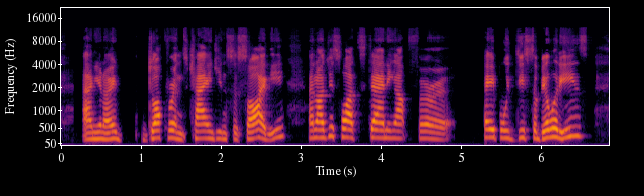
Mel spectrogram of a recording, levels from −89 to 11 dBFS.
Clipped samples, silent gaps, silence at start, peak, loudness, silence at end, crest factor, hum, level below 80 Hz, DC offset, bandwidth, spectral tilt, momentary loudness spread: under 0.1%; none; 0.3 s; -4 dBFS; -20 LUFS; 0.3 s; 16 dB; none; -72 dBFS; under 0.1%; 12.5 kHz; -5 dB/octave; 12 LU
